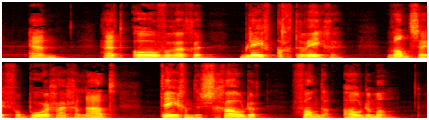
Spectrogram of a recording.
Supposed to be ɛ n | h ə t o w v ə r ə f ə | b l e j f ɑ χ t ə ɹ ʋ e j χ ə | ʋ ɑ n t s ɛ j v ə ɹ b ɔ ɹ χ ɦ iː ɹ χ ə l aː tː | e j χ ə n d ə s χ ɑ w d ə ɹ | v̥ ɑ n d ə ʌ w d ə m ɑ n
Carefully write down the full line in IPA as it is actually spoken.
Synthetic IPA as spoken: ɛ n | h ə t o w v ə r ə χ ə | b l e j f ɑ χ t ə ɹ ʋ e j χ ə | ʋ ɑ n t s ɛ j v ə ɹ b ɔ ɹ χ ɦ aː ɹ χ ə l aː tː | e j χ ə n d ə s χ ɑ w d ə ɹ | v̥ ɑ n d ə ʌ w d ə m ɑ n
